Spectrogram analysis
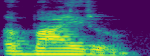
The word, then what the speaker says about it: Aveiro: So for instance, we just came back from a small town called Aveiro. Up there, they say Aveiro. Aveiro. But Lisboans pronounce it Aveiro. And if you saw it, you'd say Aveiro or Aveiro.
